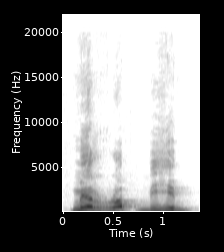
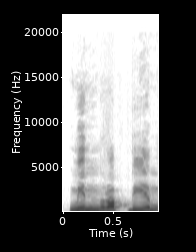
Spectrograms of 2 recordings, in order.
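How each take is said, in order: First: The n merges smoothly into a normal r. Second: The n is clearly pronounced before r. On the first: The speaker calls it right. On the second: The speaker calls it wrong.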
